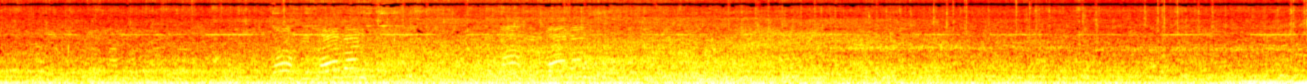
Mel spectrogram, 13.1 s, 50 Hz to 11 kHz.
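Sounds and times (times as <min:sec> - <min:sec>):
model train wheels rumbling: 0:00.0 - 0:13.0.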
